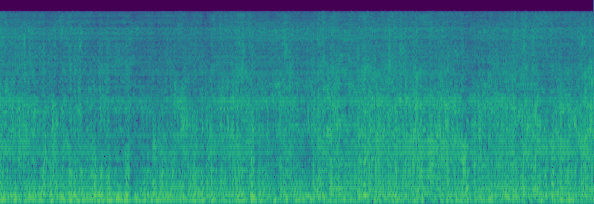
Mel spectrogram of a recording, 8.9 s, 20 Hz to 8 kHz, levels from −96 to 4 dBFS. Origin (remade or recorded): remade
